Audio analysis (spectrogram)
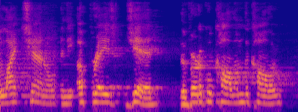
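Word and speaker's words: djed: associated with The Jig that's spelled d-j-e-d the Jed is really the vertical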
